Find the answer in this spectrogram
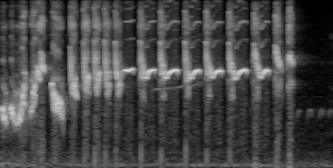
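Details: White-rumped shama (murai batu) singing in the 'roll tembak' style, used as a lure to provoke other shamas into rolling song: about seventeen sharp, rapid notes in a fast, even rattle, ending abruptly after three seconds.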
